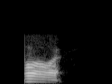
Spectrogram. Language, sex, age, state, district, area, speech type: Manipuri, male, 18-30, Manipur, Kangpokpi, urban, conversation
